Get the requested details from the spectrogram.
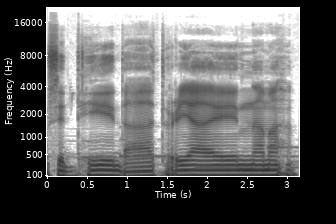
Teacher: That's the visarga, an expulsion of breath. It's kind of like an exhale.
